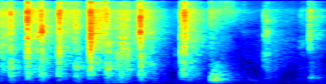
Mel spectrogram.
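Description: A deck of tarot cards being shuffled by hand: a rapid run of crisp card clicks that stops a little over a second in, followed by a couple of separate soft taps.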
